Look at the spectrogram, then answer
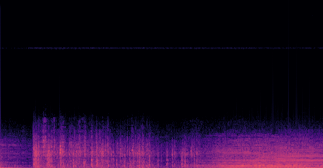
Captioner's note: chariot rattling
